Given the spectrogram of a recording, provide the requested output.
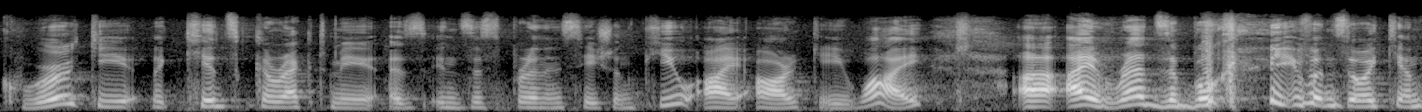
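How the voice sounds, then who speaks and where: A woman with a Russian accent at a moderate pace, on a very clean recording with a silent background. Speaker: professor, conference moderator. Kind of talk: speaker introduction. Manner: hesitant, many fillers.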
